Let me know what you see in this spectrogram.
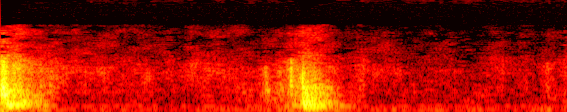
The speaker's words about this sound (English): Step on the porch. What? You said you heard steps on the porch.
